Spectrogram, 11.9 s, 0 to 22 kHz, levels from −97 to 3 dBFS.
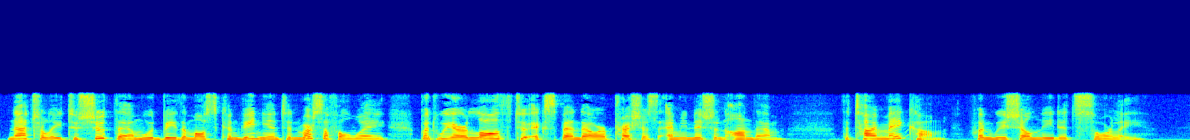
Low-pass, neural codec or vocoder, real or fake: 7.2 kHz; none; real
